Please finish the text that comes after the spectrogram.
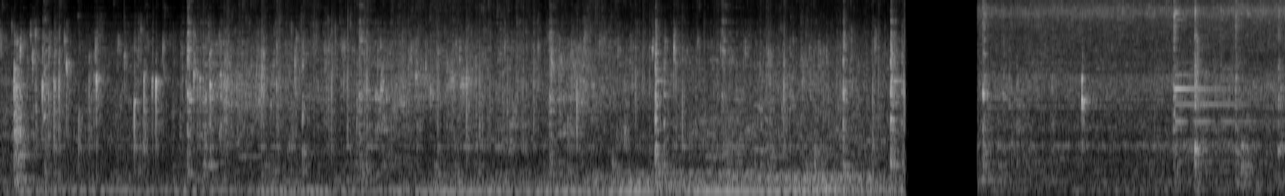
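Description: Two potatoes frying in mustard oil in a pan, a steady loud sizzle with scattered scraping and stirring knocks, a brief dead gap, then quieter sizzling with occasional sharp clicks.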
